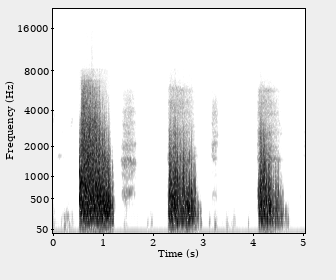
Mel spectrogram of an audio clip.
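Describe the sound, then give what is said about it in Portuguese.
A voice imitates heavy, creepy breathing on a phone call: three long, loud, noisy breaths, each followed by a shorter, fainter intake, spaced at a slow, steady rhythm. “Tá, Aí nós. ficou respirando. A gente ficou, nossa, que medonho.”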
